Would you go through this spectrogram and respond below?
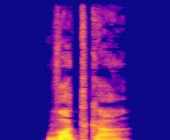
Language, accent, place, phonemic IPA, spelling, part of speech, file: German, Germany, Berlin, /ˈvɔtka/, Wodka, noun, De-Wodka.ogg
- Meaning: vodka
